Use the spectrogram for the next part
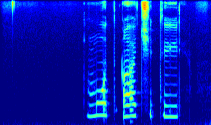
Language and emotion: Russian, sad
